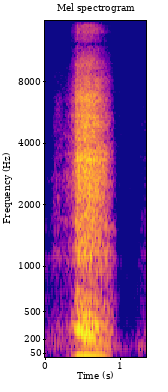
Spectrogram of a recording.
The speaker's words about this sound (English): Excuse me, I must be really tired, so I keep yawning. Not bored, I just exhausted.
